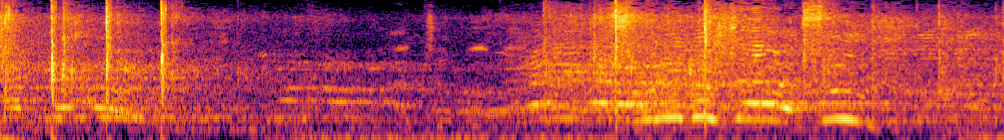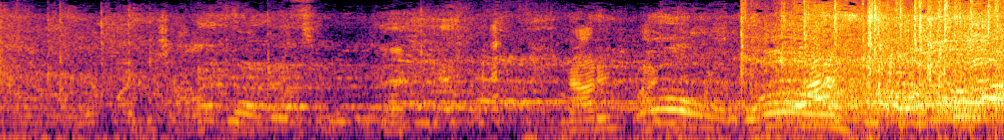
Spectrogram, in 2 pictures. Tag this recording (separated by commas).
Speech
